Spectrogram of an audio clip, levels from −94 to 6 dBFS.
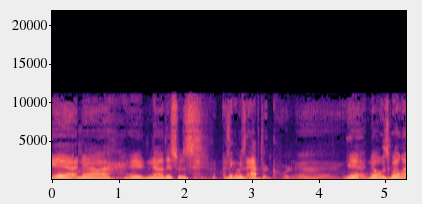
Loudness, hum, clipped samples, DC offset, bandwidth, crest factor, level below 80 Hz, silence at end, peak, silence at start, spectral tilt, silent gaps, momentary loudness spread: -19 LUFS; none; under 0.1%; under 0.1%; 11.5 kHz; 16 dB; -36 dBFS; 0 s; -4 dBFS; 0 s; -6 dB/octave; none; 15 LU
